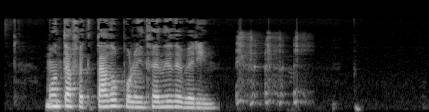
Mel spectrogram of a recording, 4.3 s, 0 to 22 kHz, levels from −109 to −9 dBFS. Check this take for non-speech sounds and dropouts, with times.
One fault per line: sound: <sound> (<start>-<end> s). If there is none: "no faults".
sound: cough (2.3-3.2 s)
